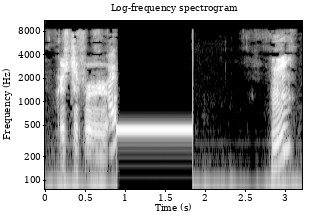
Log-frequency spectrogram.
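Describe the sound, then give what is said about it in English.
A single steady mid-pitched censor beep, about a second long, covers a spoken last name, with a voice talking just before and after it. “I'll beep over his last name.”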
